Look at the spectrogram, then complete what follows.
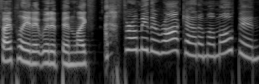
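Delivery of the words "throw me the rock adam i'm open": very high-pitched, very slow, drawn-out put-on voice. Imagining himself playing in a game, in a put-on altered voice. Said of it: "why are you changing your own voice to do your own impression?".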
